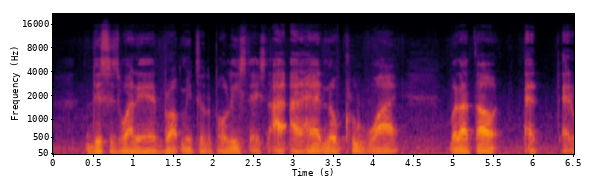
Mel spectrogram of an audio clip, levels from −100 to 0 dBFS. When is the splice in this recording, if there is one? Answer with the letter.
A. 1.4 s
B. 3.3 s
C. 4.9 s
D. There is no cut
D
